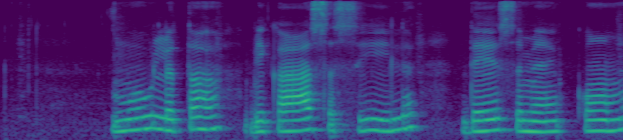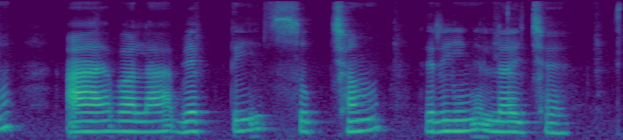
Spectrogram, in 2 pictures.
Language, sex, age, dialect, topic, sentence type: Maithili, female, 51-55, Eastern / Thethi, banking, statement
